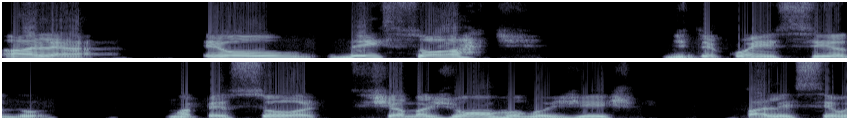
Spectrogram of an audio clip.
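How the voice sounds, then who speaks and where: Lively intonation carries this fairly slow delivery, recorded with a dry, close sound and no echo. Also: man. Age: 60s. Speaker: former amateur footballer. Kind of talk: interview. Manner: halting, with frequent repetitions.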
